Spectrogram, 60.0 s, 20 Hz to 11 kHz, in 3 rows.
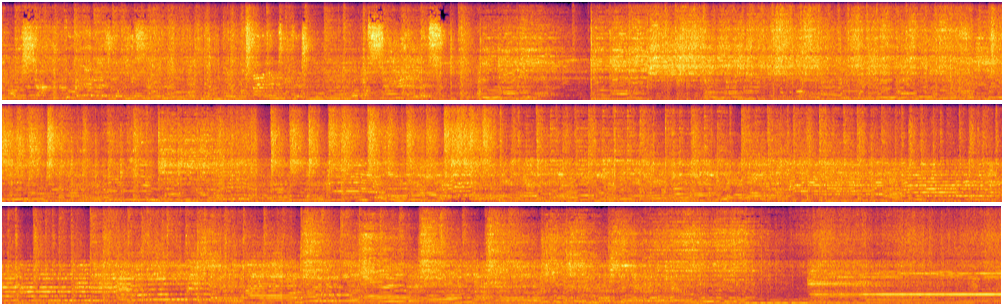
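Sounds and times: drum kit: 0.0 - 59.9
electric bass: 0.0 - 59.9
electric guitar lead: 0.0 - 59.9.

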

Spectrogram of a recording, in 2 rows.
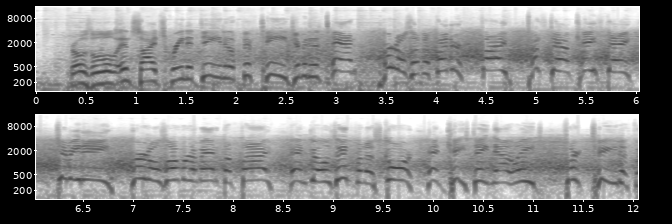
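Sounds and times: man commentating excitedly: 0.3 - 12.0
crowd noise: 0.8 - 12.0.

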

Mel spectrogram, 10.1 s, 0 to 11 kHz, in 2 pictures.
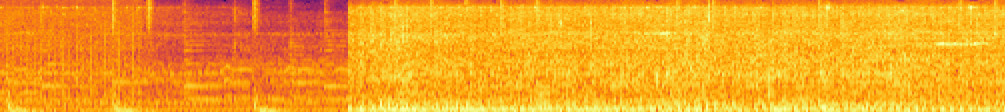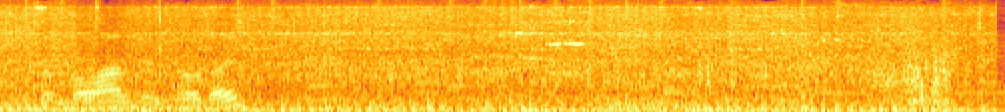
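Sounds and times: soft background music: 0.0 - 10.0
motorcycle engine running: 1.7 - 10.0.

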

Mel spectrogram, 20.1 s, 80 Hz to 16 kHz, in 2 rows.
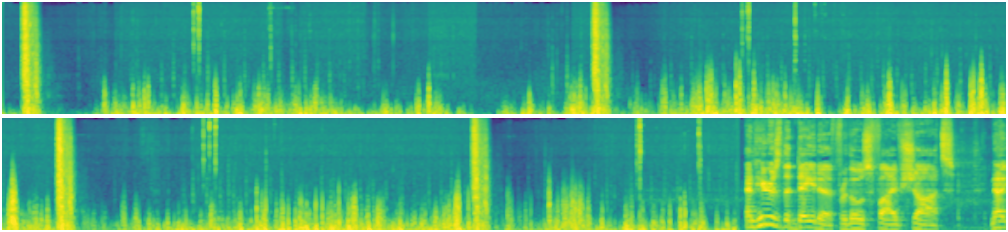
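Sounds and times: revolver gunshots: 0.2 - 0.5, 5.9 - 6.2, 10.6 - 10.9.

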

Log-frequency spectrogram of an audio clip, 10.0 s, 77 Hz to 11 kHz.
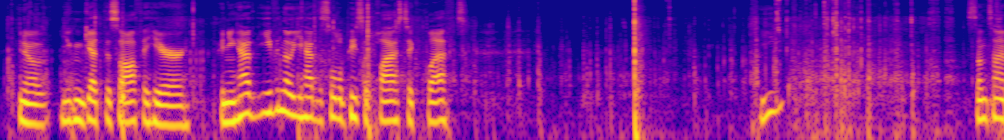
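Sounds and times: plastic packaging crinkling: 0.0 - 10.0
knife cutting plastic: 3.0 - 10.0.

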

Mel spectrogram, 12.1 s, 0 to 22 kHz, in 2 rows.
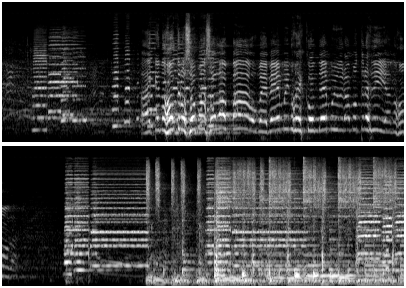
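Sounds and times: button accordion playing: 0.4 - 3.5, 7.0 - 12.0.

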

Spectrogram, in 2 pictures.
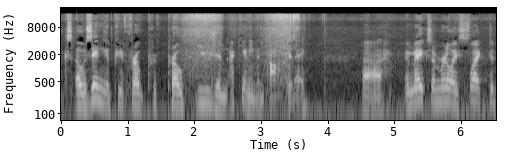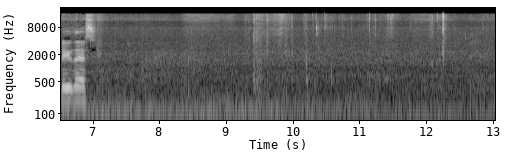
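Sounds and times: low steady rumble: 0.0 - 13.0
cardboard rustling: 1.7 - 3.7.

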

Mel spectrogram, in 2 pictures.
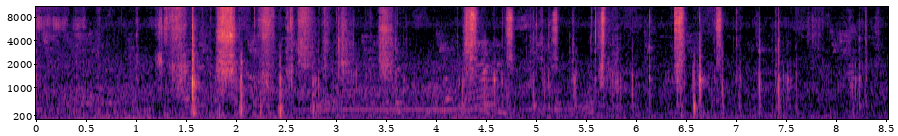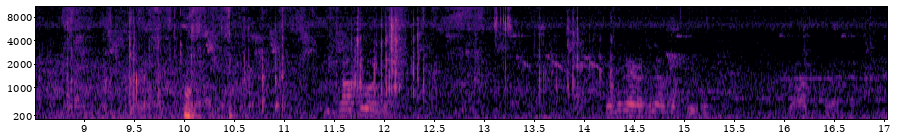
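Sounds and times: plastic tray clicking and crinkling: 4.9 - 12.5.

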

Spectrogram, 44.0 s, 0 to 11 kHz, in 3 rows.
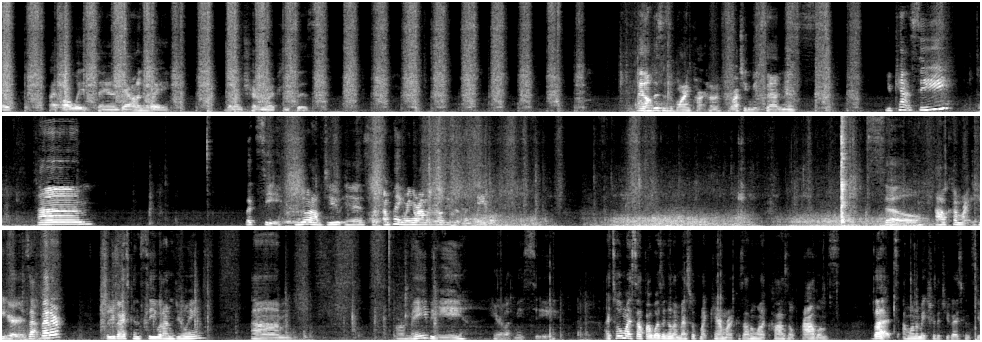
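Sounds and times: sanding block scraping wood: 18.8 - 19.3, 20.2 - 22.6.

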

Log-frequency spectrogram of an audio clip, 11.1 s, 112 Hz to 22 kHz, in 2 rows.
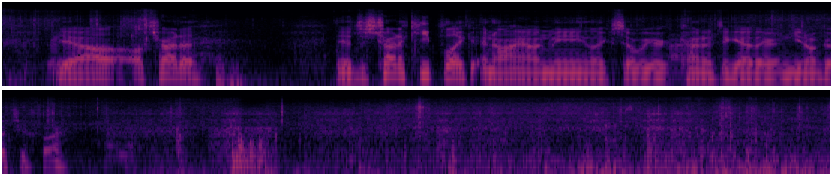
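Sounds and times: wind: 0.0 - 11.0
bike tyre rumble: 4.5 - 11.0
bike ticks and rattles: 4.6 - 11.0.

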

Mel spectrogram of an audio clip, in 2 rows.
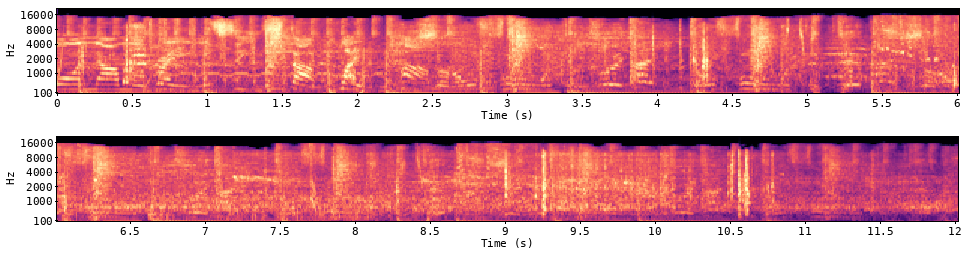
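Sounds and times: hip-hop music with deep bass: 0.0 - 12.0
skateboard wheels rolling on concrete: 0.0 - 12.0
skateboard clacks: 2.8 - 12.0.

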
